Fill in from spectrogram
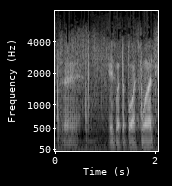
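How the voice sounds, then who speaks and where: A gruff gangster henchman. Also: low-pitched, steady tone, measured pace. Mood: menacing. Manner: threatening, gruff. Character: menacing male gangster henchman. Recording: muffled hissy 1930s radio broadcast.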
